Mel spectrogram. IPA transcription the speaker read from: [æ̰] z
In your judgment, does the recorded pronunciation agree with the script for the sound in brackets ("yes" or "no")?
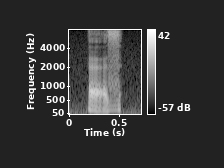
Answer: yes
